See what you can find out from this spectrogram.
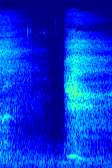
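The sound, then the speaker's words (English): A deep breath taken in a quiet grounding moment: a soft airy intake fades, then a fuller exhale swells and slowly tapers, quiet and unhurried, with no talk. “as you know, we always take a moment to ground, taking a moment to breathe”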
